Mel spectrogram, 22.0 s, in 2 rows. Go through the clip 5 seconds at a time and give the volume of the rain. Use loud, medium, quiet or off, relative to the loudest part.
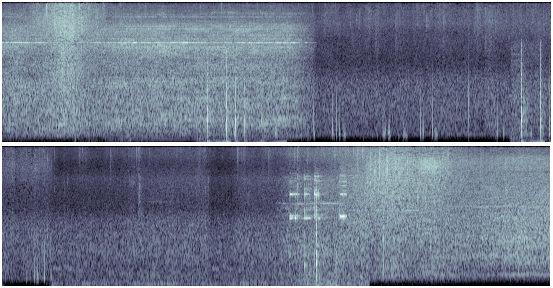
loud, medium, medium, loud, medium.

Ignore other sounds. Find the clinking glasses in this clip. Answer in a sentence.
The clinking glasses can be heard from 16.7 to 17.9 s.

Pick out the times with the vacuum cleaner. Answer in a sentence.
You can hear the vacuum cleaner from 0.0 to 6.3 s and from 16.4 to 21.9 s.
